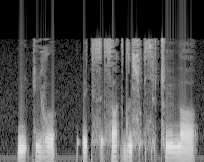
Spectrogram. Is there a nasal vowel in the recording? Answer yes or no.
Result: yes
